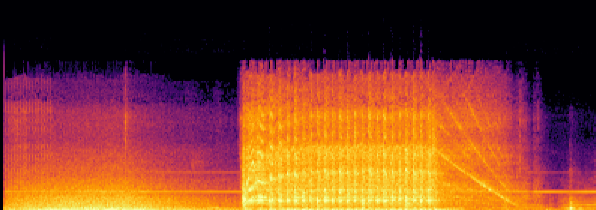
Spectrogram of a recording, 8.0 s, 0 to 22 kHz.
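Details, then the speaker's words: Mitsubishi 3000GT VR-4 during install of a new AEM fuel pressure regulator, gauge and fuel pump: starter cranks at an even, quick chug for a few seconds then whirs down, never firing; crank no start with no fuel pressure. "there's no fuel pressure there's no fuel pressure"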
